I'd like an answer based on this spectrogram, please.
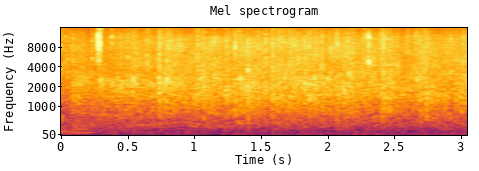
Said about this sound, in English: You can clap for that.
